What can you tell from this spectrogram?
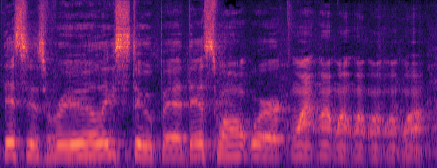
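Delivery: hammed-up complaining voice; mock whining. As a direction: whine like a doubter, half-laughing. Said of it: "it can seem really embarrassing".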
